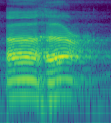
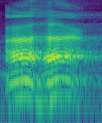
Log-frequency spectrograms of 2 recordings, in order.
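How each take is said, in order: The two takes are said the same way.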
